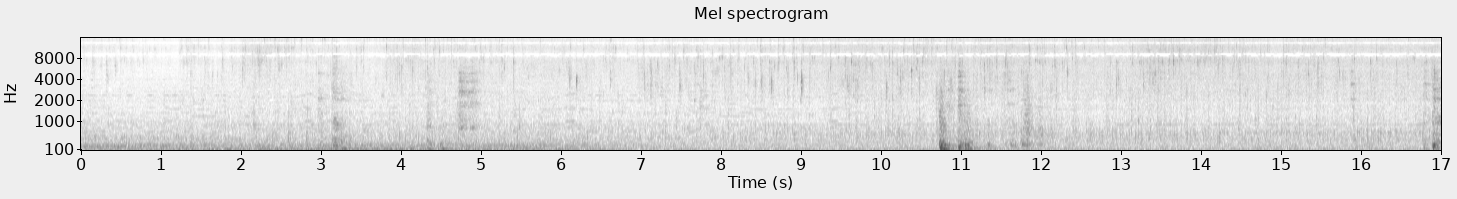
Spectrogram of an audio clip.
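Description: Breaded eggplant slices frying in hot oil in a skillet: a steady sizzle with scattered crackles as more slices are laid into the pan. There is one louder knock a little past the middle.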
